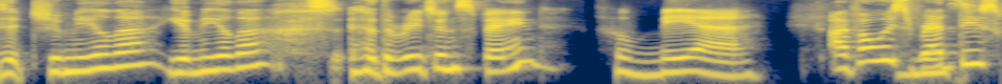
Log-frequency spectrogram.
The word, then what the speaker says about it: Jumilla: Jumilla. I've always read Yes. these words, but, pronouncing them, if you haven't been to the region, it's like, oh, okay.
